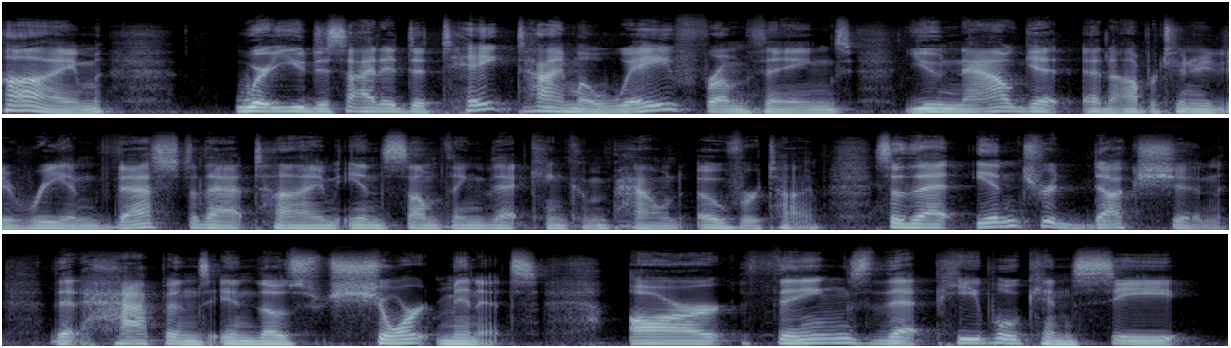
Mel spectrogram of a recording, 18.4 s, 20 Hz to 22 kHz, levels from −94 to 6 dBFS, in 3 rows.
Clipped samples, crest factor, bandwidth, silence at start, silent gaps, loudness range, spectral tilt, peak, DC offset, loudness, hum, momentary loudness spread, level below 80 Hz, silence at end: under 0.1%; 24 dB; 12 kHz; 0 s; none; 4 LU; -4.5 dB/octave; -6 dBFS; under 0.1%; -29 LUFS; none; 8 LU; -58 dBFS; 0.25 s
